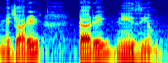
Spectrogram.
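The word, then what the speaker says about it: majoritarianism: मेजॉरिटेरिज्म इन श्रीलंका, ऐसे प्रोनाउंस करते हैं, मेजॉरिटेरिज्म, ठीक।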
